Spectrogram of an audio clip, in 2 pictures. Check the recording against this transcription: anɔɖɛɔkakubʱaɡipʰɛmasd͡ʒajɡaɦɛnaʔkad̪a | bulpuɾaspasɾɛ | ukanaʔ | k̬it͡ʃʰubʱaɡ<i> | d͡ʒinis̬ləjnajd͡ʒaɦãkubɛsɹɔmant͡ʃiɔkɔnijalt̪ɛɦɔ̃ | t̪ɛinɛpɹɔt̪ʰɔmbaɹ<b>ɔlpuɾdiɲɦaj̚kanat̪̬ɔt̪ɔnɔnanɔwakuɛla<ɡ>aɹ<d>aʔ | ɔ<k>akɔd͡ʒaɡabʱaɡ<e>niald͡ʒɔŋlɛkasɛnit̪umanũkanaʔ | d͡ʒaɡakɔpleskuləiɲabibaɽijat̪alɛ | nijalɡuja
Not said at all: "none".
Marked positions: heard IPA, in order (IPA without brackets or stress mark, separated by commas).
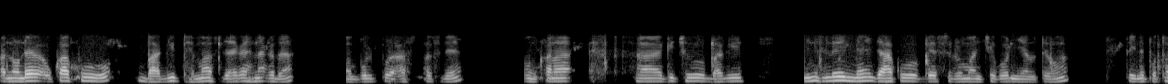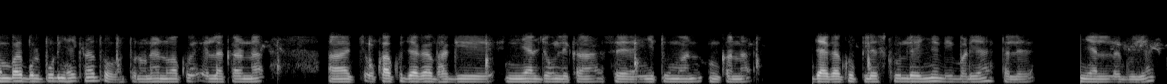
i, b, k, n, k, i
